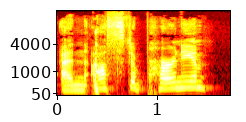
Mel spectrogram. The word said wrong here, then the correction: osteospermum: Nearly, osteospermum.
